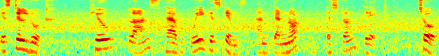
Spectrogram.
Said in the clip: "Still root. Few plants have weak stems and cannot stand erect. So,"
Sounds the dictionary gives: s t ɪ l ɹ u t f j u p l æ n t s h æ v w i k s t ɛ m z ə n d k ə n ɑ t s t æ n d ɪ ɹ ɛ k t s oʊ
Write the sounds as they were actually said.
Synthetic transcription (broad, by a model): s t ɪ l ɹ u t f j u p l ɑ n t s h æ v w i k s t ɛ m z ə n d k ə n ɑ t s t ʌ n ɪ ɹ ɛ k t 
